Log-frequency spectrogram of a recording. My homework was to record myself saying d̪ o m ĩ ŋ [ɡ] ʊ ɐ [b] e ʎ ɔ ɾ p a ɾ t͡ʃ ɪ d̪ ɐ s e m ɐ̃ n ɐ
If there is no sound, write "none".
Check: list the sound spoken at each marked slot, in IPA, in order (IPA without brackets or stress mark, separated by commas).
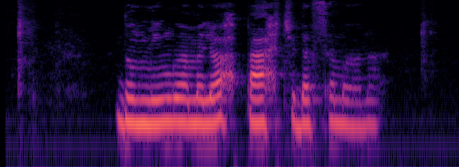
ɡ, m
